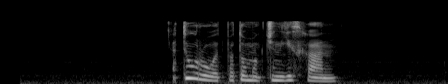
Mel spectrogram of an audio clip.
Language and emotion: Russian, angry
